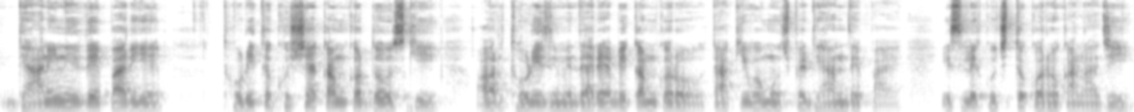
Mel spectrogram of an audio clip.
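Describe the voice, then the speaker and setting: A man narrating a TV serial recap in a casual tone, reporting each character's lines in turn, with occasional restarts mid-word. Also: medium pitch.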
